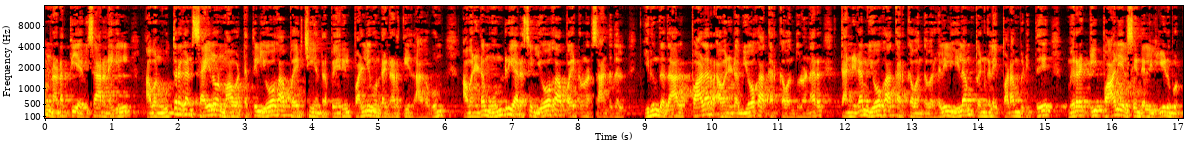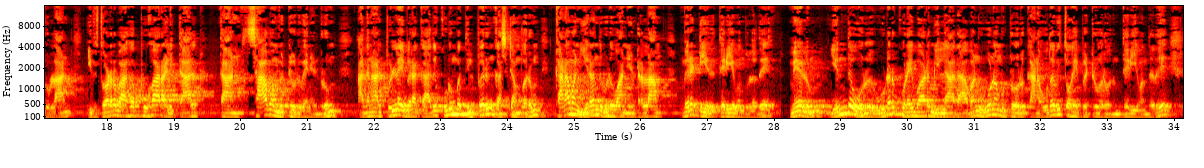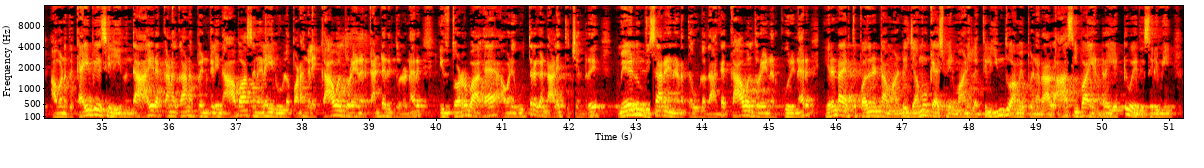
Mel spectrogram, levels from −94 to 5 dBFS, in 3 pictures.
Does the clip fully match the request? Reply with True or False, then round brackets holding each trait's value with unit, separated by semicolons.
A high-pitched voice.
False (120 Hz)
